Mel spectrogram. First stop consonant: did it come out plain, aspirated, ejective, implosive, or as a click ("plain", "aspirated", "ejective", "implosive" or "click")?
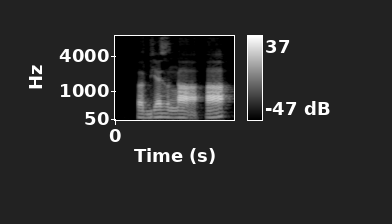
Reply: plain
